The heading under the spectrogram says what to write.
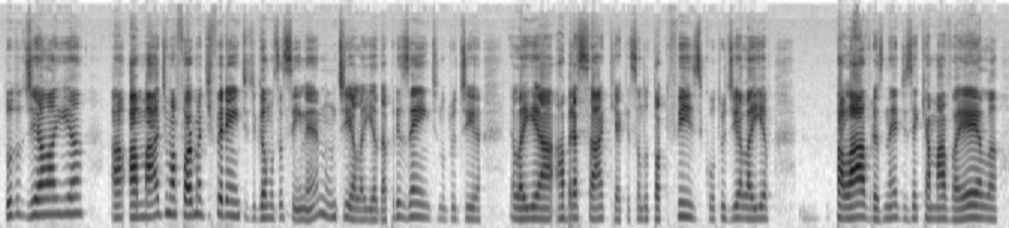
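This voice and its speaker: A woman's voice: mid-range voice, steady tone, moderate pace, fairly bright tone, clean tone, no echo, clean studio sound. A woman with a Brazilian Portuguese accent, a guest on a church TV talk show, speaking conversationally. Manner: conversational, frequent "né" tags. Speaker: guest, pastor's wife. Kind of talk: church TV interview.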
